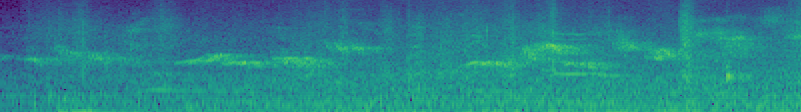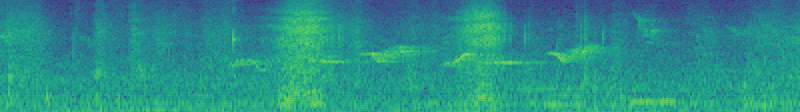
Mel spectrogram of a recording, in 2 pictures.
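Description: Small birds chirping in short, scattered calls, with two louder, sharper chirps a little past halfway.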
